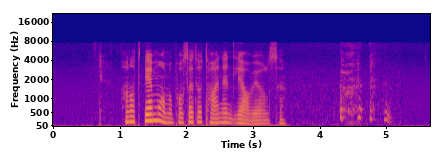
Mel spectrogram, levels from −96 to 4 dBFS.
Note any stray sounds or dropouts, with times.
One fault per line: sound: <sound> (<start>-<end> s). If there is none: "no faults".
sound: dropout (1.3-1.4 s)
sound: cough (4.2-5.1 s)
